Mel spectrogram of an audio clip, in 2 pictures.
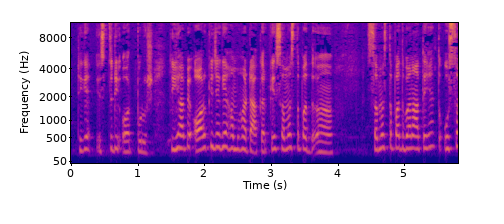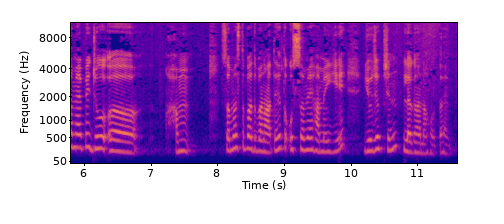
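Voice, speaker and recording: A woman teacher explaining a grammar lesson step by step, pausing often with hesitations and checking in with her students. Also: a little high. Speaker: school teacher.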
